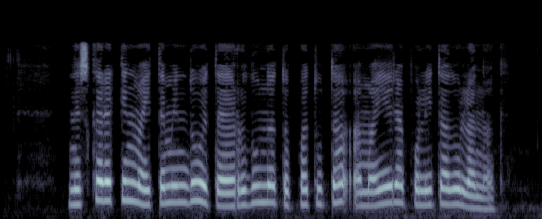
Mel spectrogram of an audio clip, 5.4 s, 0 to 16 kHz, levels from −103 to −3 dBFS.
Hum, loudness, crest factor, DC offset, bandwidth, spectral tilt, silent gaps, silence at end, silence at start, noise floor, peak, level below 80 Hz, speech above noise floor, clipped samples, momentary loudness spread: none; -37 LUFS; 18 dB; under 0.1%; 7.6 kHz; -3 dB/octave; none; 0.45 s; 0.7 s; -80 dBFS; -20 dBFS; -84 dBFS; 44 dB; under 0.1%; 9 LU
